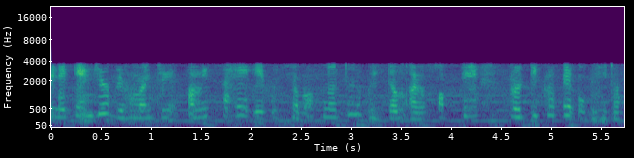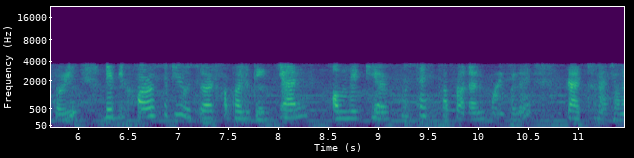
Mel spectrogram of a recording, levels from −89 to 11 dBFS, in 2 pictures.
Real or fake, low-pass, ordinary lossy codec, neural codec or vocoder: fake; 3.6 kHz; none; codec, 44.1 kHz, 2.6 kbps, DAC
